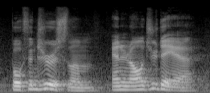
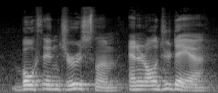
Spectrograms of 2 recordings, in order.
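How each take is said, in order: Both takes have the same delivery.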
